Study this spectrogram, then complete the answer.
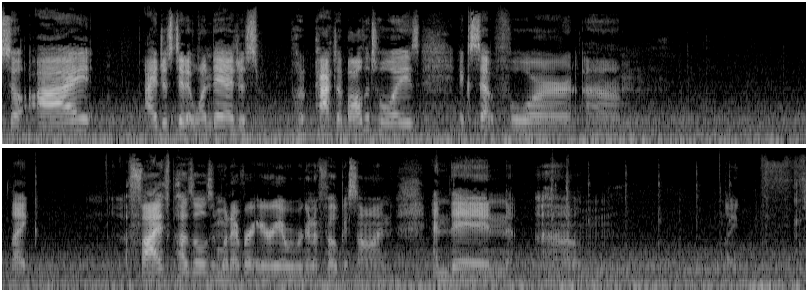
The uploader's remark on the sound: the vibrations in my voice from recording while driving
